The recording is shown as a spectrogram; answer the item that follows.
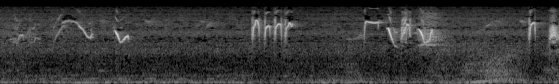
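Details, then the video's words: Young cinereous tit learning to sing: thin, whistled, looping notes that rise and fall, then short clusters of buzzy high chirps repeated after pauses, one brief note at the end. "Burung Gelatik Batu|Glatik Watu | belajar bunyi"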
